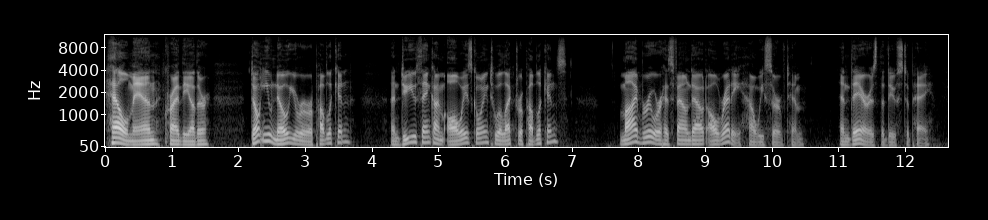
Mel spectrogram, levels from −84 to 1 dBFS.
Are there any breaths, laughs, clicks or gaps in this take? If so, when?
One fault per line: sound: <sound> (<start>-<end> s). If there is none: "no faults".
no faults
